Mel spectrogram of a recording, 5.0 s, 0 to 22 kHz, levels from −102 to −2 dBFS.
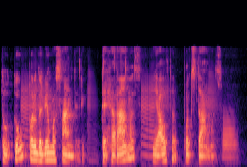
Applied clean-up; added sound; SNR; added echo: neural mask model RNNoise.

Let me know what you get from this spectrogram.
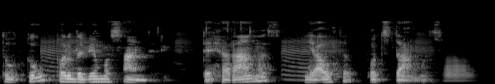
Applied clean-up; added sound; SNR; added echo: classical method log-MMSE.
